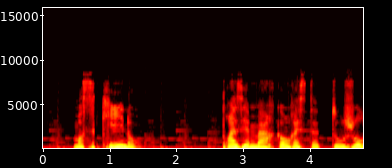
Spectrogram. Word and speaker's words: Moschino: Et mes très chères modeuses, mes très chers modeurs, ne dites plus Moschino. Moschino. Il faut plutôt prononcer Moschino. Moschino.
